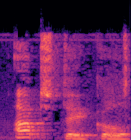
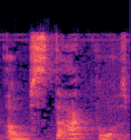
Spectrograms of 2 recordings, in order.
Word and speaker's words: obstacles: Obstacles, not obstacles, because in Spanish they say obstáculos.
